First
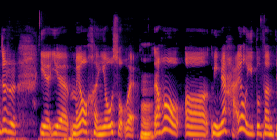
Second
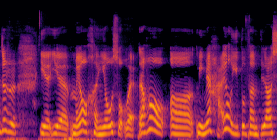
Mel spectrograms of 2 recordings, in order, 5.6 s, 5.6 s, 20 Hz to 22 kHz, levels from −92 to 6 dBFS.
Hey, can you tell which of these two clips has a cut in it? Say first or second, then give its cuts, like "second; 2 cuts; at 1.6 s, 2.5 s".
second; 1 cut; at 2.8 s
